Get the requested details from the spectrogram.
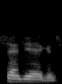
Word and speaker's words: San Diegans: It's San Diegans, by the way.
